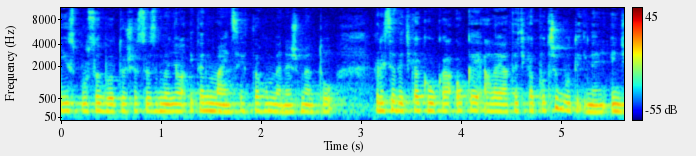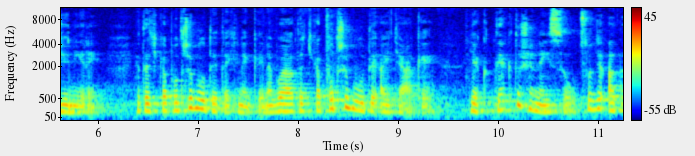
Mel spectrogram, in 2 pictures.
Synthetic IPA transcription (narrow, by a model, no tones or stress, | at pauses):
iːspuːsop̚bɾot̪oʒɛsɛzmɪɲɪlʔɪt̪ɛnmajnt̪sɛkt̪t̪oɦomɛnɛʒmɛnt̪u | k̪ɾɪsɛt̪ɛckako̞wkaːʔowkɛjʔalɛjaːt̪ɛckapot̪r̥ɛbujut̪ɪʔɪnʒɛniːɾɪ̰ | jaːt̪ɛckapot̪r̥ɛbujut̪ɪt̪ɛxnɪkɪ̰nɛbo̞jaːt̪ɛckapot̪r̝̥ɛbujʊt̪ɪʔajca̰ːkɪ̰ | jakjakt̪oʒɛnɛjso̰wt͡soʔa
